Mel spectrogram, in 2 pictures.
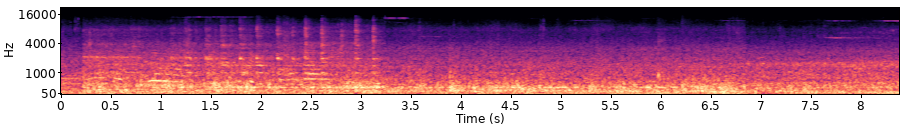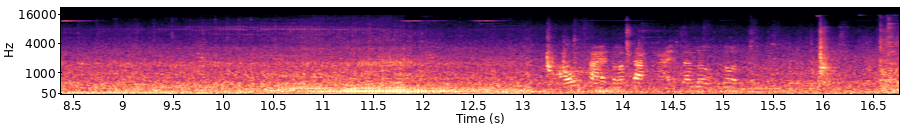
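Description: Busy city-street traffic: cars and other motor vehicles passing close by, with engine and tyre noise, one vehicle louder as it passes about two-thirds of the way through. People talk nearby.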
